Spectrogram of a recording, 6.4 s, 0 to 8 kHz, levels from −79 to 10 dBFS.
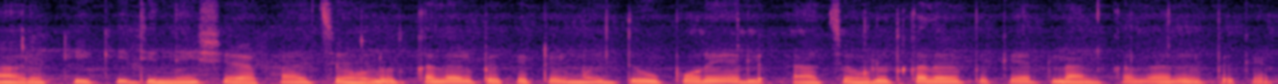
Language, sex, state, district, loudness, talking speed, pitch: Bengali, female, Assam, Hailakandi, -16 LUFS, 180 wpm, 195 Hz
